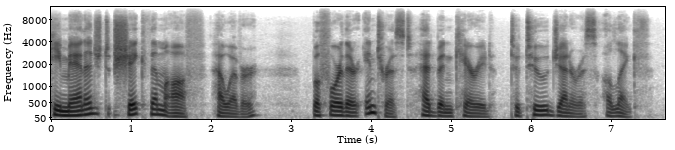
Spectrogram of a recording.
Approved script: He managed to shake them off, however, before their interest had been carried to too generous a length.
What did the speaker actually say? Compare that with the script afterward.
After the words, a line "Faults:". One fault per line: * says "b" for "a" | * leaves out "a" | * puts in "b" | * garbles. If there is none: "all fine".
He managed shake them off, however, before their interest had been carried to too generous a length.
Faults:
* leaves out "to"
